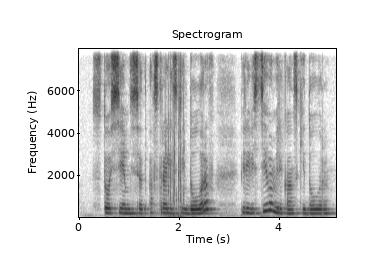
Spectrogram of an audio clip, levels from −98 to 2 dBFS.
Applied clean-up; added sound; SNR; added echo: none; Computer keyboard; 16 dB; none.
